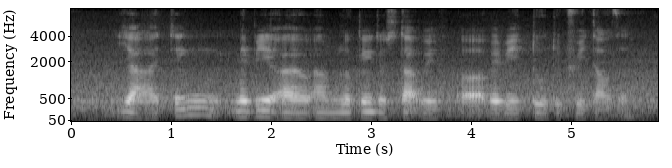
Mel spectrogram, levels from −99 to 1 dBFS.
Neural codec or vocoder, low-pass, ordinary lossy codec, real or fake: none; none; none; real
